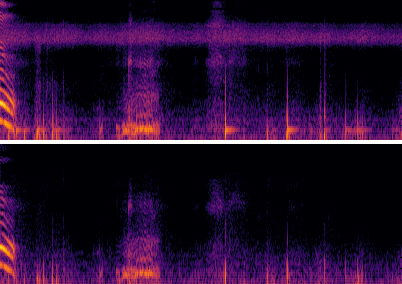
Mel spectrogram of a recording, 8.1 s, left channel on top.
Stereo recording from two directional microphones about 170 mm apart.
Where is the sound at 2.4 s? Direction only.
10° left (ahead or behind).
